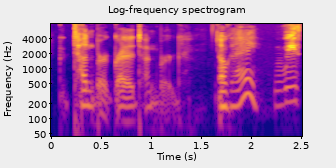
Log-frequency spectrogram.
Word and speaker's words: Thunberg: I think it's pronounced Thunberg, but it's with a TH. Thunberg, Greta Thunberg.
